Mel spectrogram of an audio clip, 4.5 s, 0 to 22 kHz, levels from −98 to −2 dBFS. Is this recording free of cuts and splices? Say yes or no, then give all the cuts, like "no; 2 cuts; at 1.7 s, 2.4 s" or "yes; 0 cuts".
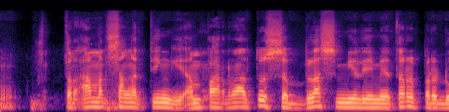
yes; 0 cuts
